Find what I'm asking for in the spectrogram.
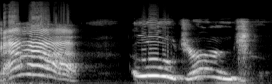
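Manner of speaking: very high squealed mock terror; cartoonish high-pitched scream of disgust; mock horrified shriek. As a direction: shriek like a germophobe, hammed-up. Mocks people recoiling from thrown mask.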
